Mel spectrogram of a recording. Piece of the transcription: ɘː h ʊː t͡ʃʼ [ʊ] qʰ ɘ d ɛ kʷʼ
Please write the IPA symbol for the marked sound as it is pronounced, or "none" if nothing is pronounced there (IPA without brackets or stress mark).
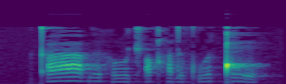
ʊ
